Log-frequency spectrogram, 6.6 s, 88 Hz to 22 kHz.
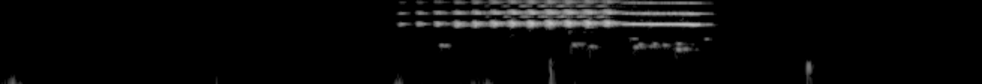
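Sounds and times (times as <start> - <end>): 
yellowhammer Emberiza citrinella singing: 2.9 - 4.7.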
